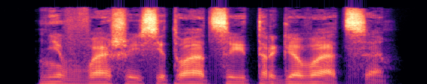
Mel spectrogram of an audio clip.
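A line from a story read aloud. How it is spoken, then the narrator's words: Snorted. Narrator (Russian): фыркнул шаман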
